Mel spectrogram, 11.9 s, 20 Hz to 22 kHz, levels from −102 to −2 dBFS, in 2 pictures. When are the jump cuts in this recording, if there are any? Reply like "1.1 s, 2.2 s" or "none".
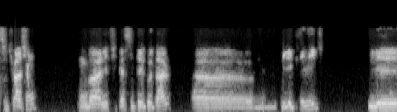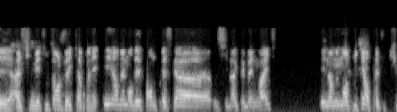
none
